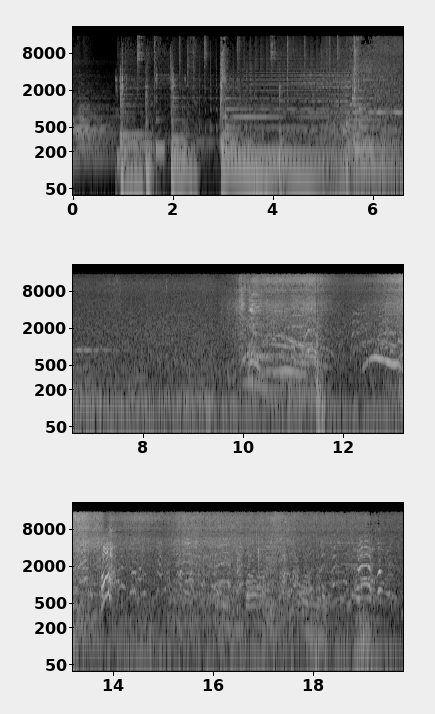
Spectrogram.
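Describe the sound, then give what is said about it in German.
A large cruise ship full of tourists circles through the water searching for whales, with continuous sloshing and churning and a low rumble underneath. Brief tonal sounds open the scene, and faint rising calls drift over the water noise. “Was hören wir denn da? Wir hören ein Kreuzfahrtschiff.”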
